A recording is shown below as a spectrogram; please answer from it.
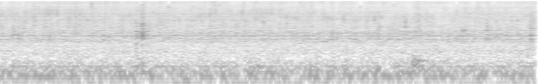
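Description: Porterhouse steak frying in a pan with butter gives a soft, even sizzling hiss that holds steady throughout, fairly quiet with one faint click.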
